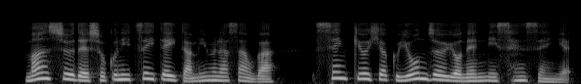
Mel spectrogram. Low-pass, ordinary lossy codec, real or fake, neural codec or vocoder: 7.2 kHz; none; fake; codec, 16 kHz, 0.3 kbps, FocalCodec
